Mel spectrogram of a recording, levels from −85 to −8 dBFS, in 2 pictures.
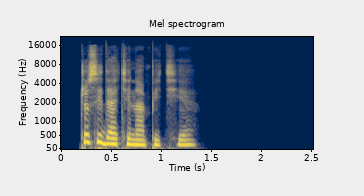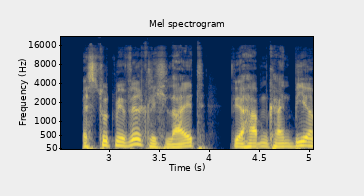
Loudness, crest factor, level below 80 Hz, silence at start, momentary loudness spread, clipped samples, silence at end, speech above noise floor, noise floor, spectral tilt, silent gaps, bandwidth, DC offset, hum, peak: -14 LUFS; 14 dB; -30 dBFS; 0.2 s; 9 LU; under 0.1%; 0 s; over 78 dB; under -90 dBFS; -5.5 dB/octave; 1.45-2.72 s; 17 kHz; under 0.1%; none; 0 dBFS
